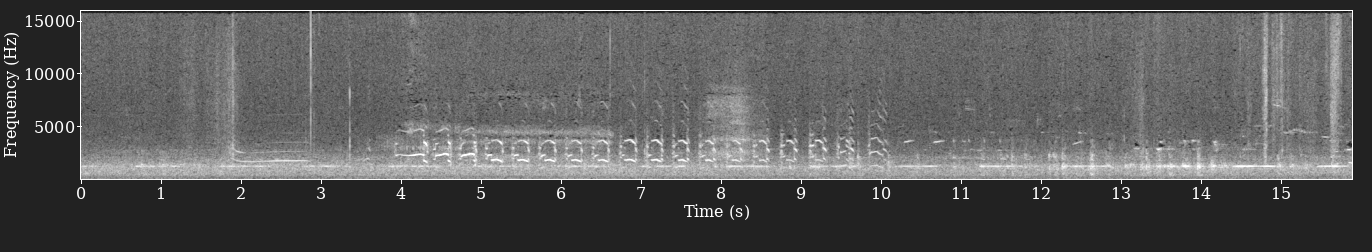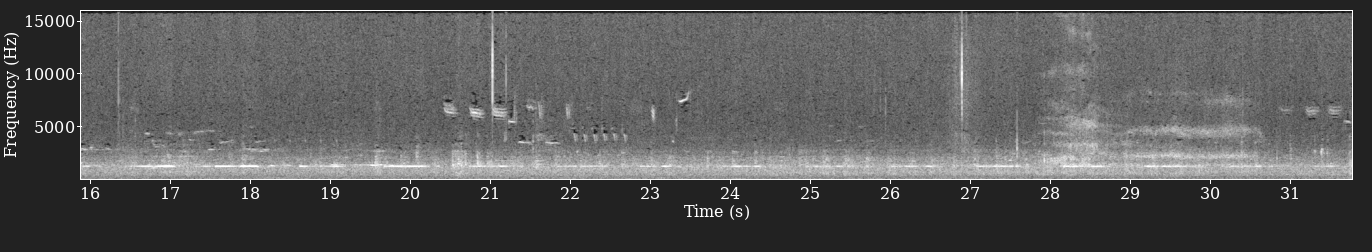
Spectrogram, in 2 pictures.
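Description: Birds calling outdoors: a run of quick chirps for several seconds near the start and a few scattered calls later. Under them are a steady hiss and a short tone repeating about once a second.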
